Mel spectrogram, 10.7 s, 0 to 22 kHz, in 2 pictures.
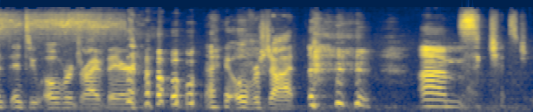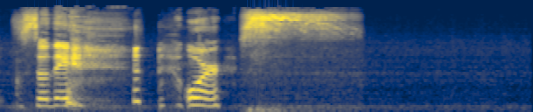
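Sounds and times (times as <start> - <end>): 
person hissing like a snake through teeth: 0.0 - 1.4, 7.8 - 9.0
speech: 0.0 - 8.0.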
